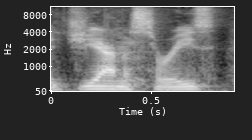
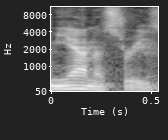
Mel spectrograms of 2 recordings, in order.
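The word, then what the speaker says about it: Janissaries: see five more janises I was calling them yanies in my previous commentary because uh you know in some languages the J is pronounced as a y but not I don't think you do that for janit never mind a little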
